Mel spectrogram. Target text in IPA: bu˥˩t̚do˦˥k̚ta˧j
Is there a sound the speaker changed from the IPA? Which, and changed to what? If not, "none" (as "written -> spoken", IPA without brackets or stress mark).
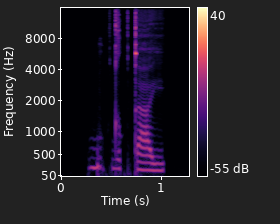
t̚ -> k̚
